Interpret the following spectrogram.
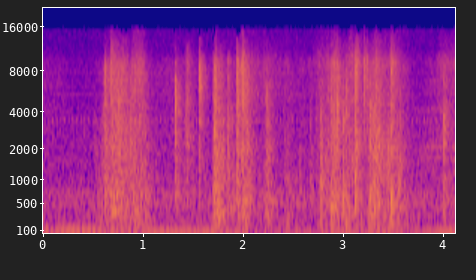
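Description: Plastic bag of synthetic pillow stuffing rustling and crinkling in irregular bursts as hands reach into it, over a steady low hum.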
